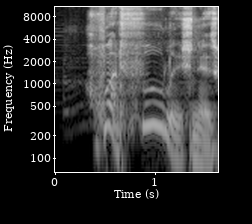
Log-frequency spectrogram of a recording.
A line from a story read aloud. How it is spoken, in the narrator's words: cried one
